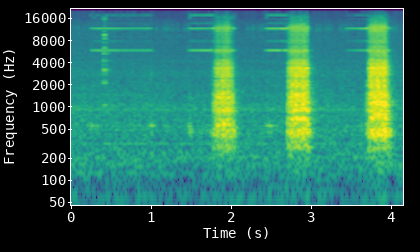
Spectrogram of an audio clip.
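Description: Thin, steady high-pitched whine at very light throttle, broken by three short whirring bursts as the drive moves.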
